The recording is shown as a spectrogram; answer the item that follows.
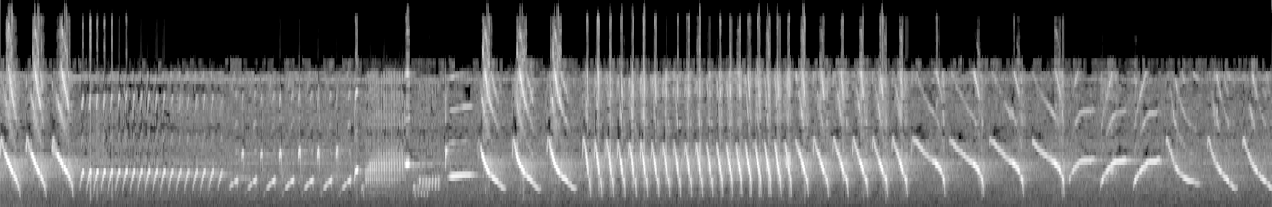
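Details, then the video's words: Singing Belgian canary: brisk descending whistles, a short lower trill, then a long even run of rapid clipped notes followed by spaced, falling whistled slurs. "Your Belgian Canary Might Sing NON-STOP After This"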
